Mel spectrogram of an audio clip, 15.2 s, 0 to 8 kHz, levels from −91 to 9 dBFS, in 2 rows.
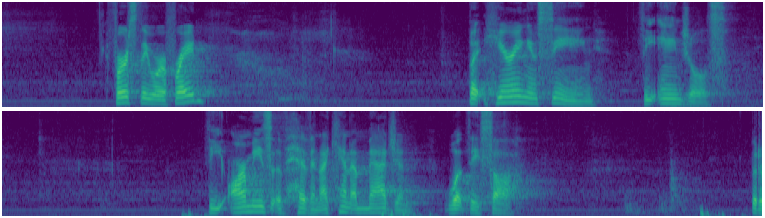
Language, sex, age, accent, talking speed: English, male, 40-59, American, 85 wpm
